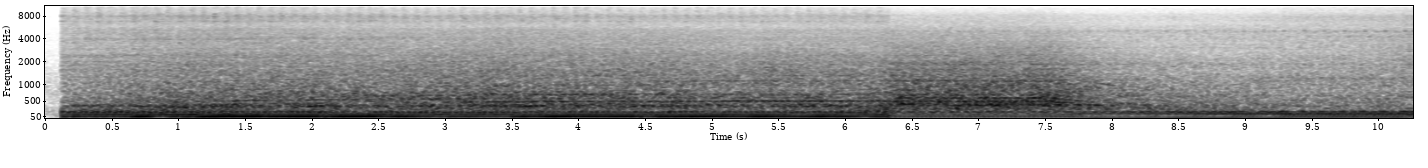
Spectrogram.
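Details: Freshly installed Audi RS3 DAZA five-cylinder, first start on a temporary battery with coolant bleeding to follow. Catches instantly, holds a high warm-up idle with a smooth, even beat, then settles lower and steady. Normal idle after first start.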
